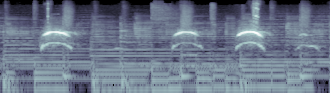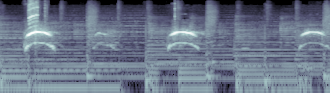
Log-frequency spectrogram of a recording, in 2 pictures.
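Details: Little owl (Athene noctua) giving loud, mewing, rising-then-falling 'kiew' notes, roughly one every one to one and a half seconds, over a soft musical backing.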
